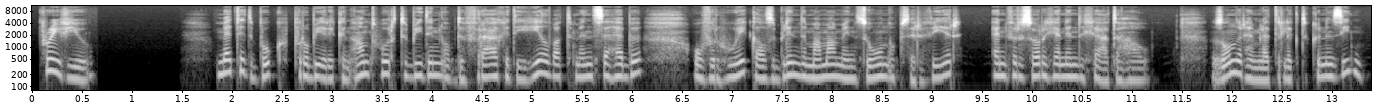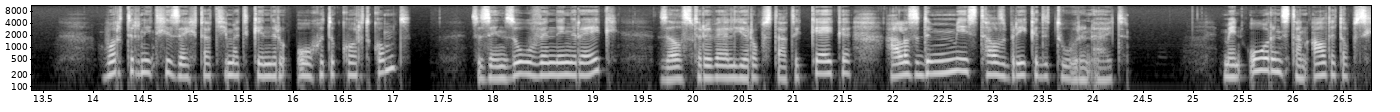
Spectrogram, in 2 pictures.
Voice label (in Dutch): luisterboek; Graag zien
